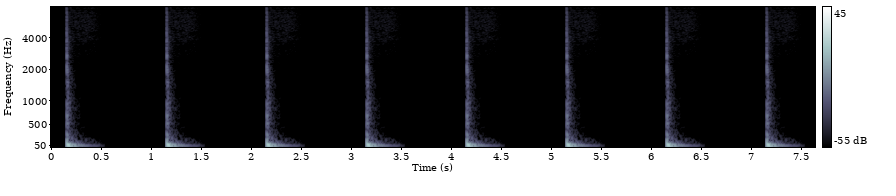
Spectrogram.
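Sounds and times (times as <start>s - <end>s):
kick drum: 0.1s - 0.5s, 1.2s - 1.5s, 2.2s - 2.5s, 3.2s - 3.5s, 4.2s - 4.5s, 5.2s - 5.5s, 6.2s - 6.5s, 7.2s - 7.6s.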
